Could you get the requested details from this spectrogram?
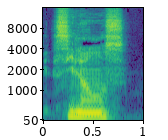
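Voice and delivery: loud order to be silent; barked command. A narrator's reading. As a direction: shut her up with one loud word. Colossus silences his wife. (ordre crié)

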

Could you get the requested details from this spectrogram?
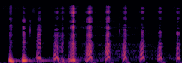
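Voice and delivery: high eerie cackle rising; cackling ghost laugh. Acted. The ghost bares its fangs at the exorcist, cackling high. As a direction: let out a demon child's cackle. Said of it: "Nó cười khanh khách".

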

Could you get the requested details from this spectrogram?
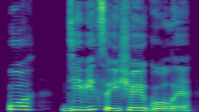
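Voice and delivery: ordinary talk, nothing marked

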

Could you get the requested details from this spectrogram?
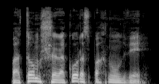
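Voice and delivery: ordinary delivery, nothing marked

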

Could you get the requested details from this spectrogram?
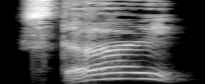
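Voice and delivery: high yelled command from below; enemy spotted shout. Acted. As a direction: shout "Стой!" up at him, desperate. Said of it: "крикнул уже с земли противник".

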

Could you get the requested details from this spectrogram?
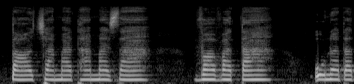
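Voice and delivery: mumbo-jumbo chant like a sorceress; mock incantation. A narrator's reading. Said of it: "cô nói to".

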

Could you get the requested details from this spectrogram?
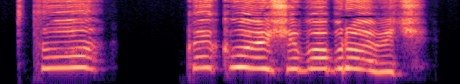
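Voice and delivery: very high, baffled cartoon villain; high-pitched bewilderment; dumbfounded. A narrator's reading. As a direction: squawk the question in disbelief. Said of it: "опешил Крысион".

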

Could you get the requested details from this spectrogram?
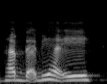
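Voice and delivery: ordinary talk, nothing marked

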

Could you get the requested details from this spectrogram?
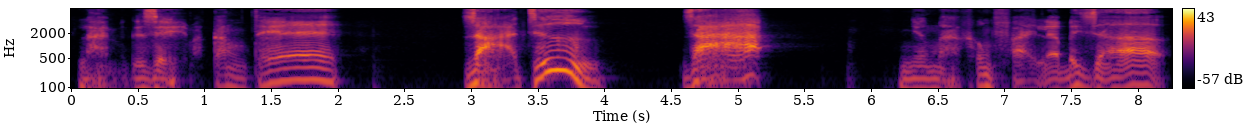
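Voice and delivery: lightly voiced drunk man; drunk old man. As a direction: brush her off, drunkenly. Drunk man talks back.

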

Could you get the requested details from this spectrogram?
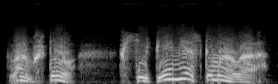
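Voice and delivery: high, loud indignant cry; shouting old woman. A narrator's reading. Old woman shouting at the foreman again. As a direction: shout at him from the crowd. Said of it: "крикнула опять старушка".

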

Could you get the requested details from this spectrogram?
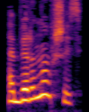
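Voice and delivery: ordinary delivery, nothing marked

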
